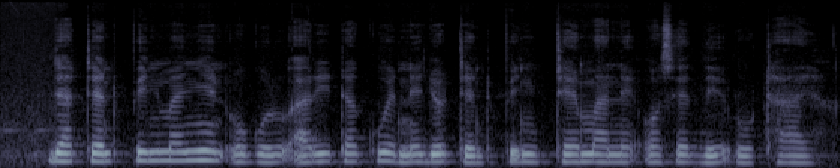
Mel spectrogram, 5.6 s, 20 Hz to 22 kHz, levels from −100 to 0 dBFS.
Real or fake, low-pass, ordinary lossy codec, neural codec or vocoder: real; none; none; none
